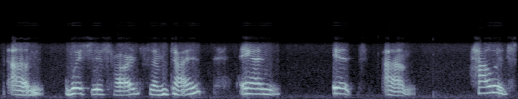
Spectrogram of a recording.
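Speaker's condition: ALS; ALS at 47 after a year of running into walls, no use of hands, arms, legs; about 7 years since diagnosis, slow progressor, types with eyes on computer; tongue affected, speaks more slowly than before, worried about voice, held up over 15 minutes

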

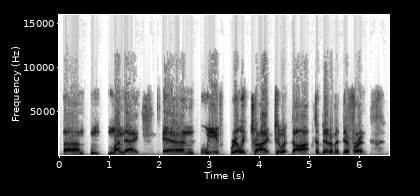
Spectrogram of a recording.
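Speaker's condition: Spasmodic dysphonia; limited speaking to protect voice

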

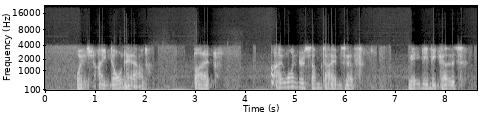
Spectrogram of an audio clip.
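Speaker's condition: ALS; right arm twitching onset, spread to all limbs, three years before diagnosis, not bulbar; breathing affected, speech slightly affected

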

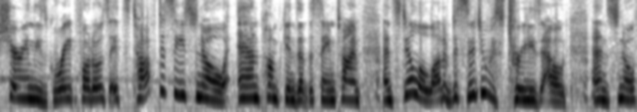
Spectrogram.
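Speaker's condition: No condition

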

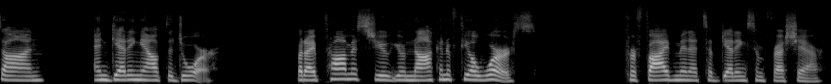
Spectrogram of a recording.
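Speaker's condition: No condition

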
